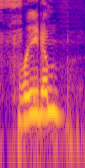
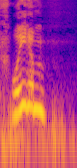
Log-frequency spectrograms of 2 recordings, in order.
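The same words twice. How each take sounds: First: The R in freedom is pronounced as a normal R. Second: The R in freedom is replaced by a W sound.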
